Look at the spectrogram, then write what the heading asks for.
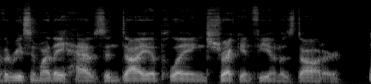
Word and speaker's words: Zendaya: Also, I'm pretty sure it's Zendaya. Oh, I deleted childhood memories for that pronunciation.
